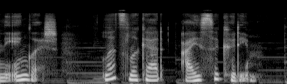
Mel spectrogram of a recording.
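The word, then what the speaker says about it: 아이스크림: Koreans add a vowel sound after certain consonants because Korean syllables prefer to end with simple sounds. It's ah-ee-suh-kuh-dim rather than ice cream.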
